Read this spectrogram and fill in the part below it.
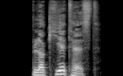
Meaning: inflection of blockieren: 1. second-person singular preterite 2. second-person singular subjunctive II
- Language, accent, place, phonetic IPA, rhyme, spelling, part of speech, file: German, Germany, Berlin, [blɔˈkiːɐ̯təst], -iːɐ̯təst, blockiertest, verb, De-blockiertest.ogg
